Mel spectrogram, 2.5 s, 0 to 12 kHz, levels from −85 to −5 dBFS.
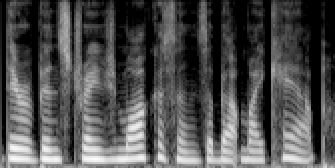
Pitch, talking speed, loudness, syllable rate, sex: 190 Hz, 190 wpm, -15 LUFS, 5.3 syllables/s, female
